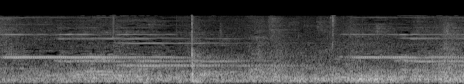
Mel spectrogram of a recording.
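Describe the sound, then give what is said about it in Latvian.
The electric session bell of the Latvian parliament (Saeima) rings continuously, a steady, bright metallic buzz with high sustained tones that holds for the whole stretch at an even, fairly loud level. “Lūdzu zvanu.”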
